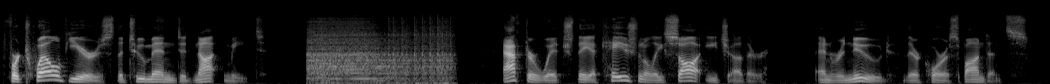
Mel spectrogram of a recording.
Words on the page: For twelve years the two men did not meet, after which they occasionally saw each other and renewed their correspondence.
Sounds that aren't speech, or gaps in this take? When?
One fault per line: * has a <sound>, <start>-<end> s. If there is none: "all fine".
* has a squeak, 3.1-4.6 s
